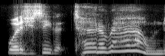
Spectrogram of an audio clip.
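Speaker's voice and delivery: high mock English accent; an imitated English accent, playful and high. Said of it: "in her, like, English accent".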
